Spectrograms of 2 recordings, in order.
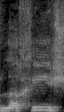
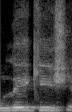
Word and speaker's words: Lachish: and let's start with lachish or lakeish any way that you like to pronounce it or to call it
